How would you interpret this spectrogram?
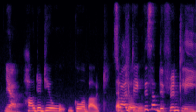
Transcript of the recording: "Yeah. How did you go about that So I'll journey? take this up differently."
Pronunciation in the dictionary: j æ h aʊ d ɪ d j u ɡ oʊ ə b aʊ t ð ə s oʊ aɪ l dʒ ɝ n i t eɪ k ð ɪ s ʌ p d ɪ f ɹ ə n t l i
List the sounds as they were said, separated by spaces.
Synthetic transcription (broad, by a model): j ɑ h aʊ d ɪ d j u ɡ oʊ ə b aʊ t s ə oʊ aɪ l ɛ i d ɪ s ʌ p d ɪ f ɹ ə n t l i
